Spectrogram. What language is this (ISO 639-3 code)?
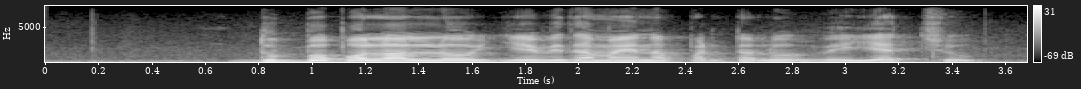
tel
